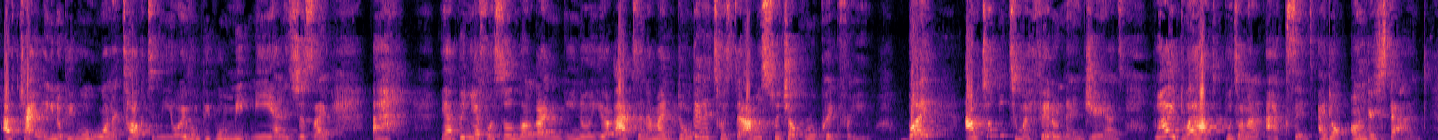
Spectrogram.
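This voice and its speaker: A woman vlogger casually telling a gossipy story to her viewers, animated and full of playful asides. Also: a little high, fairly quick. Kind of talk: casual gossip chat to camera. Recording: roomy echo.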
